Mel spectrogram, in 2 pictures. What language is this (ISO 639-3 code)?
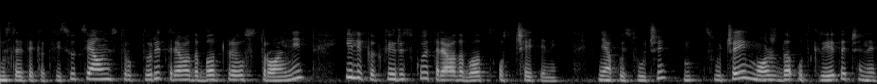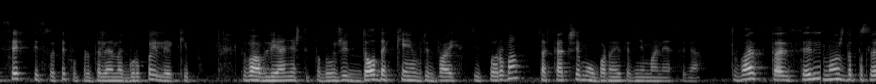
bul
